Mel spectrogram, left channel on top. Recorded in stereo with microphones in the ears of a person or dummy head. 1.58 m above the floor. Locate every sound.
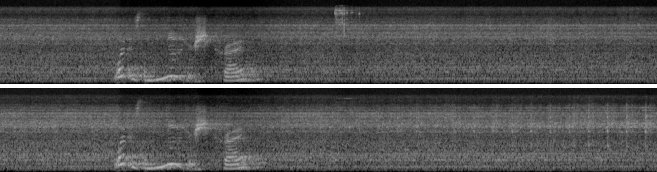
1.1 s a woman speaking: 15° left (ahead or behind), 4 m
3.3 s keys jangling: 70° left (ahead or behind), 4.5 m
